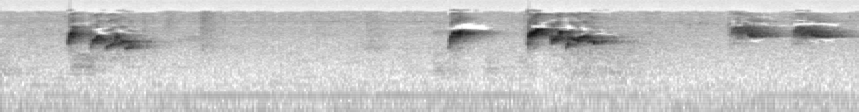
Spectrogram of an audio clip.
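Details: Red-whiskered bulbul calling its flock with clear whistled phrases, short runs of two or three slurred descending notes and a final paired whistle, separated by pauses, over a faint steady hum.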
